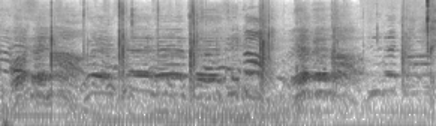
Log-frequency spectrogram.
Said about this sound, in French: accompagné d'un chant de militants du mouvement Lucha au Congo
